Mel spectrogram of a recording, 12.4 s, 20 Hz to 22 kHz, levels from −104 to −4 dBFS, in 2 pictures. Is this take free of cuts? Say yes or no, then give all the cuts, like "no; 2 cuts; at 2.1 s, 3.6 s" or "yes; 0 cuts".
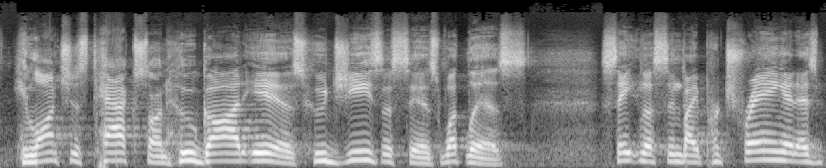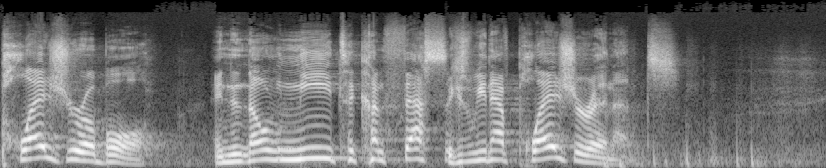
no; 6 cuts; at 3.5 s, 4.8 s, 5.1 s, 6.1 s, 8.3 s, 9.5 s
